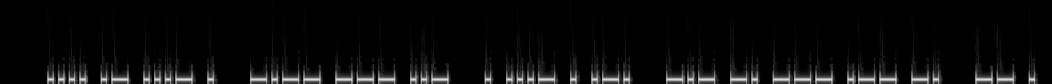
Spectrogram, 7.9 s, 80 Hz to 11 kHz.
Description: Morse code, heard as a keyed tone, about 30 wpm, 700 Hz. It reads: HAVE YOU EVER KNOWN ME
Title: Sentences from Top 1400 Words 30wpm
